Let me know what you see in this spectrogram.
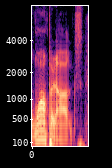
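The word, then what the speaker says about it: Wampanoag: It's spelled Wampa Noag, but it's the Wampenogs.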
